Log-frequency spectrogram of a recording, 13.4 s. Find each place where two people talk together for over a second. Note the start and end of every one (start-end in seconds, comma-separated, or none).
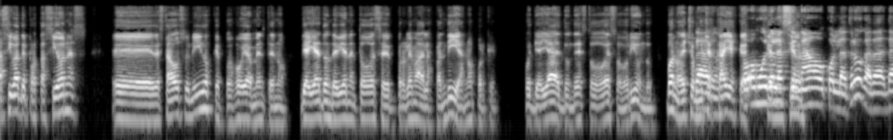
10.4-12.1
